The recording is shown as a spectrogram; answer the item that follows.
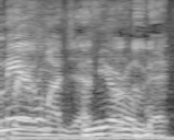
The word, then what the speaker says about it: mural: is it called a mural a mural is it's spelled m-u-r so it's a Merle they got this big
